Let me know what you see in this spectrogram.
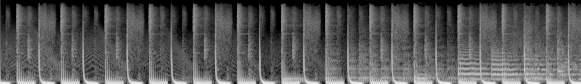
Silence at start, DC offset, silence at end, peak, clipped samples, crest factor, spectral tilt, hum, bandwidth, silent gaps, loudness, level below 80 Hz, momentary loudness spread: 0 s; under 0.1%; 0 s; 0 dBFS; under 0.1%; 10 dB; -5 dB/octave; none; 18 kHz; none; -12 LUFS; -10 dBFS; 1 LU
